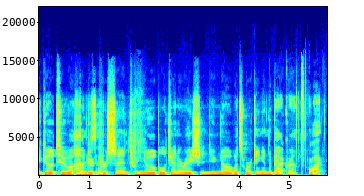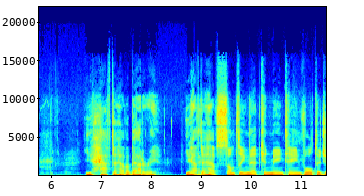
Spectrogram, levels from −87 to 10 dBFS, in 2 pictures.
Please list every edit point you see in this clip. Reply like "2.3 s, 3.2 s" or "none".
none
